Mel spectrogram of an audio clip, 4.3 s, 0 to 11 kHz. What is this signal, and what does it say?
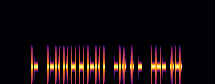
Morse code, heard as a keyed tone, about 44 wpm, 700 Hz. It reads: A LITTLE BIT OF
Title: Sets of 4 Words 45wpm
